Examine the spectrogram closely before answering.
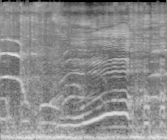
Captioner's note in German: gelächter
